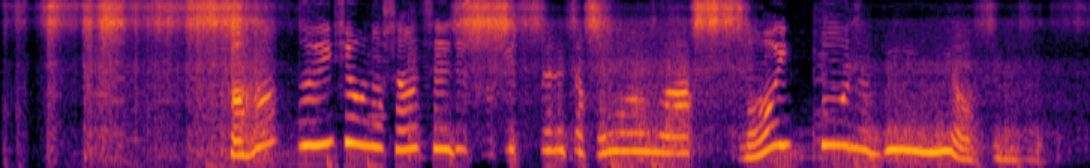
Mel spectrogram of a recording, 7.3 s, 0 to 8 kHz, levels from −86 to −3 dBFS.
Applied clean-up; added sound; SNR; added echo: neural mask model RNNoise.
